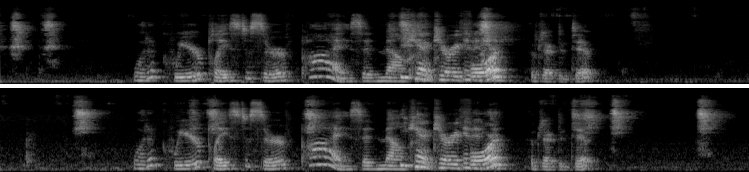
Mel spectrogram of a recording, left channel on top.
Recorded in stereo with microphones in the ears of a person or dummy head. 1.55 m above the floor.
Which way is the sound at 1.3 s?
35° right (ahead or behind).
